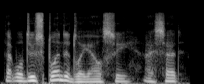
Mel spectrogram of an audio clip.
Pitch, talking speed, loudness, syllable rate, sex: 145 Hz, 205 wpm, -17 LUFS, 5.9 syllables/s, male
